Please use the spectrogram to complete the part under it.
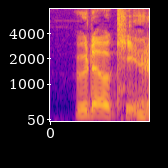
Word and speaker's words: Kier: How you pronounce that thing? Kier or Kier? – Yeah. Udo Kier. – Udo Kier. Kier, okay. Just making sure I pronounce it right.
